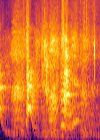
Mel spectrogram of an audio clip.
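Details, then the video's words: Pomeranian dogs squabbling over a bone in a home, one grabbing it and the other reacting angrily: a short burst of harsh, noisy growling barks and yips at close range, two louder peaks about a second apart. "Typical Pomeranian Dog Day"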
